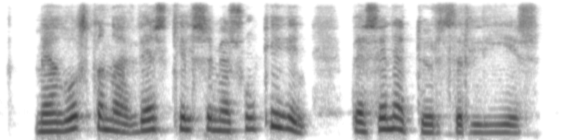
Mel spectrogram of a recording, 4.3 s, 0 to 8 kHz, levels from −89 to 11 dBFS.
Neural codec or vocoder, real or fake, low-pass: codec, 16 kHz, 6 kbps, DAC; fake; 7.2 kHz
